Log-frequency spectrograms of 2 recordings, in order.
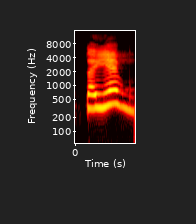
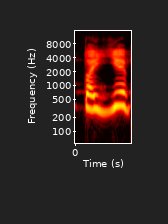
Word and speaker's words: طیب: طیب غلط تلفظ ہے، طیب صحیح تلفظ.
